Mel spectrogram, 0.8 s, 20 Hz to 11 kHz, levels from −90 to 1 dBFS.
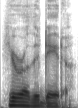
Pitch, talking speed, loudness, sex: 95 Hz, 305 wpm, -15 LUFS, male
